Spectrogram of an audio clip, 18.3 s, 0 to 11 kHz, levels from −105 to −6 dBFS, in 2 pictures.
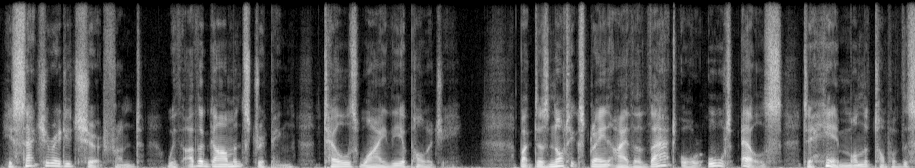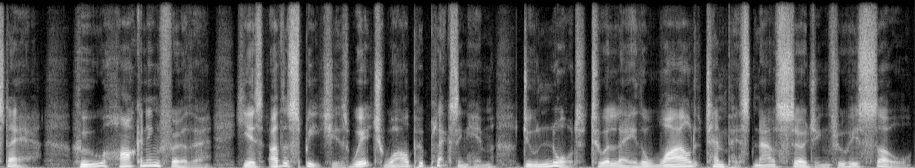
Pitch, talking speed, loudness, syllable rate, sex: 110 Hz, 165 wpm, -21 LUFS, 4.6 syllables/s, male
